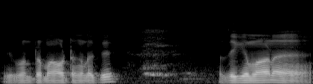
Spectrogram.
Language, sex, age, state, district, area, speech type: Tamil, male, 30-45, Tamil Nadu, Dharmapuri, rural, spontaneous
